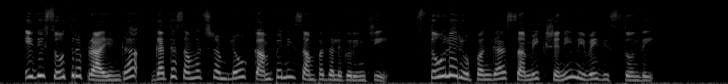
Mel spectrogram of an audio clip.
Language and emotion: Telugu, neutral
